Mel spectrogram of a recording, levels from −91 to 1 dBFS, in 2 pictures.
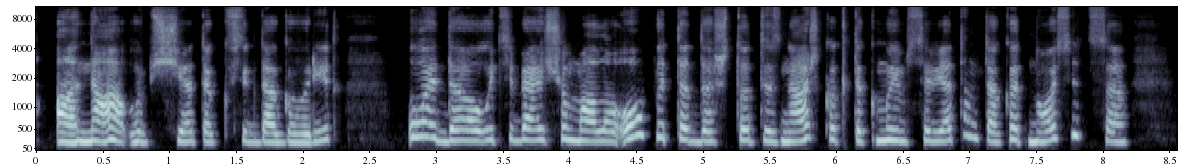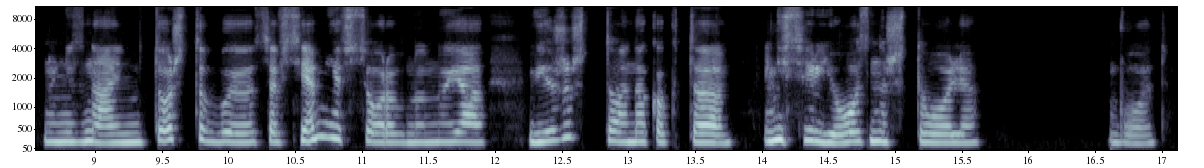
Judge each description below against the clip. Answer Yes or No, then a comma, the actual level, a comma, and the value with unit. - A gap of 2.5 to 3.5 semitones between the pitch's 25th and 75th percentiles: Yes, average, 3.2 semitones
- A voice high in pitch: Yes, high, 220 Hz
